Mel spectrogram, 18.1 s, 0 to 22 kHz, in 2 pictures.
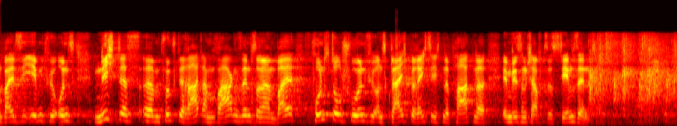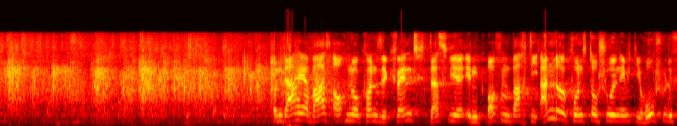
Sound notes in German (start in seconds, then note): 7.8 Beifall bei dem BÜNDNIS 90/DIE GRÜNEN und der CDU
